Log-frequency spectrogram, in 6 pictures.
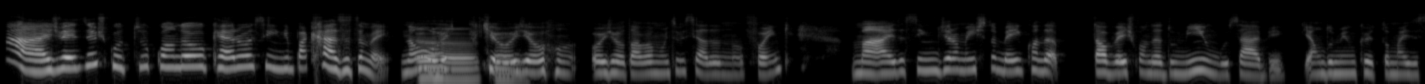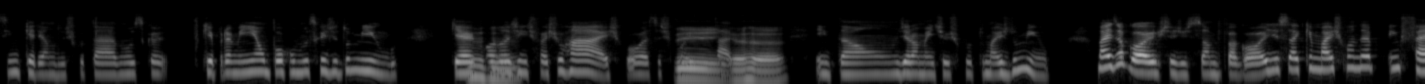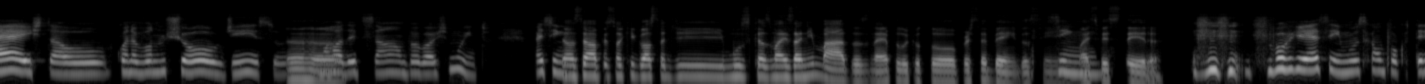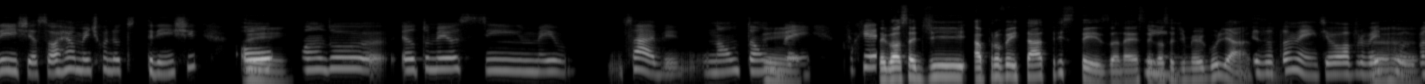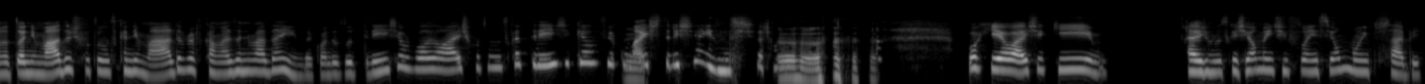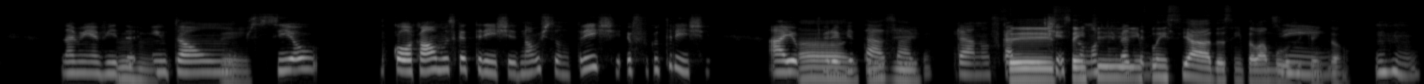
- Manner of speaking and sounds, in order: chuckle; laugh; laugh; chuckle
- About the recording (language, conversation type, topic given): Portuguese, podcast, Que papel a música tem no seu dia a dia?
